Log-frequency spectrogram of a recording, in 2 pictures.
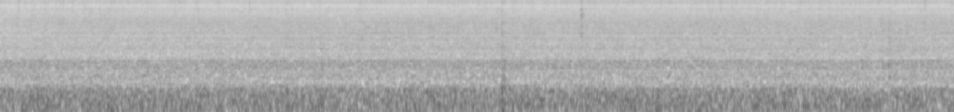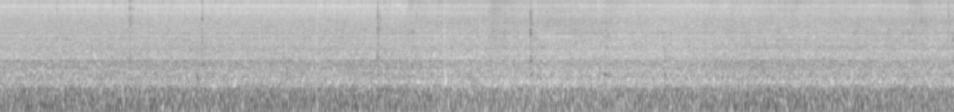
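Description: Steady sizzle of chicken and asparagus stir-frying in a wok over a constant low hum, with a few light taps of a wooden spatula against the pan.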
